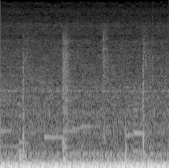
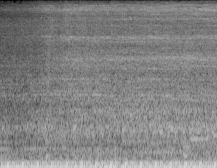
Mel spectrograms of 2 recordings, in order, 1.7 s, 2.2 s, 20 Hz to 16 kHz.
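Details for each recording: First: BMW E53 X5 4.8is with N62B48 V8 after DISA valve replacement; previously idled rough with a howl after hard driving, and a popped-off PCV valve diaphragm cap was also found. Now a deep, steady, even idle with no howl or hunting. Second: BMW E53 X5 4.8is, N62B48 V8 with electric DISA intake-runner motor, idling around 800 rpm after hard driving; steady low throb with uneven pulses and hissy top; rough idle, owner suspects failed DISA motor given months of DISA motor fault codes.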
